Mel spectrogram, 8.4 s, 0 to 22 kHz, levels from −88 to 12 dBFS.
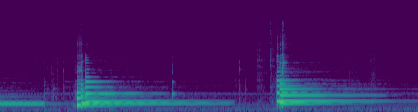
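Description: At about 2.19 s the music hits a short burst of rough noise that runs to 2.23 s, roughly 36 ms, and then stops dead. That's a corrupt FLAC frame. Some bits inside a compressed frame got flipped and the decoder didn't catch it with the checksum, so the predictor kept building samples from bad values until the frame boundary. It peaks at only about -34 dBFS, so it's a brief gritty scratch rather than a loud blast. The clean cutoff fits a single damaged frame.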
